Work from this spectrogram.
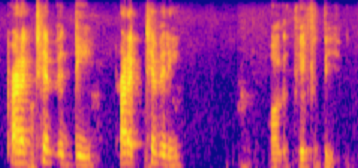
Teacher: So it sounds like a D actually at the end.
